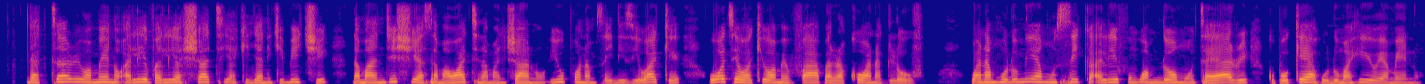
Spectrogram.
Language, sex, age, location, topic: Swahili, female, 18-24, Mombasa, health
